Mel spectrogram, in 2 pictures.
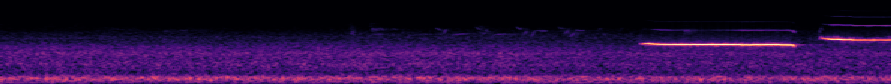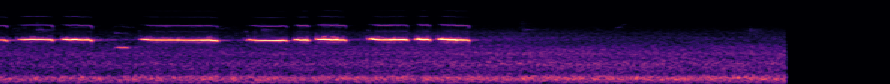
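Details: White-throated sparrow song played back while teaching birding by ear with a Newfoundland focus: a long, clear, sweet whistled note, then a slightly higher note followed by a run of repeated triplet whistles; steady low background hiss.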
